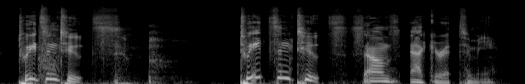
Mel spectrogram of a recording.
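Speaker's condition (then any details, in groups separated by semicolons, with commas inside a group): No condition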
